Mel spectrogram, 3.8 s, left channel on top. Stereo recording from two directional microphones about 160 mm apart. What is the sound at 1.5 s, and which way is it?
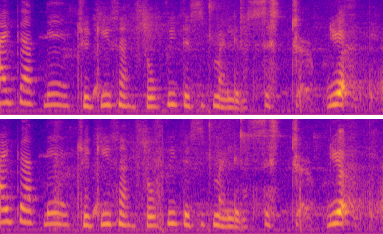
Speech, 25° left (ahead or behind).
